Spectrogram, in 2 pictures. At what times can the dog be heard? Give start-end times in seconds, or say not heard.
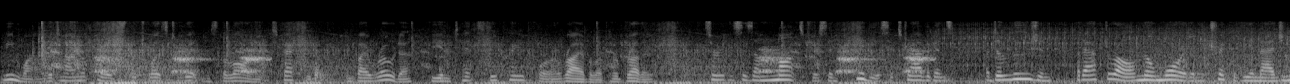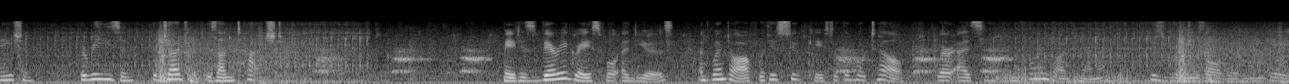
0.9-2.8, 7.5-9.4, 16.0-17.9, 21.2-23.1.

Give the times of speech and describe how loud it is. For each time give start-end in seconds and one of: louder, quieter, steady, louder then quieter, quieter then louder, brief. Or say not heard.
0.0-15.8 louder
17.9-25.7 quieter.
